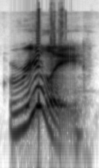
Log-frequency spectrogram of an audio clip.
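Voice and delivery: usual speaking voice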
